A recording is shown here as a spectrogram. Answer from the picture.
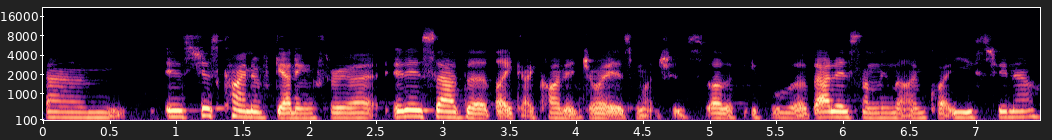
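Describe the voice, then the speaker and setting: A woman with an English accent talks at a fairly quick pace, with hardly any pauses. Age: 20s. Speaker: bookseller with misophonia. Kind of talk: interview.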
